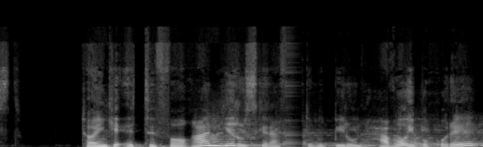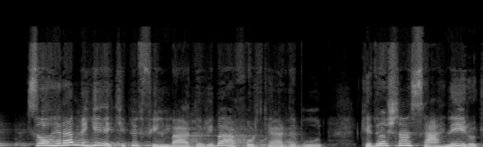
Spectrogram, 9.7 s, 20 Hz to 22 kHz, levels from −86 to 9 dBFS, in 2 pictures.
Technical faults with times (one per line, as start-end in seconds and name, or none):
2.07-7.97 feedback echo between two devices
2.87-3.05 call audio freeze
4.88-5.00 call audio freeze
